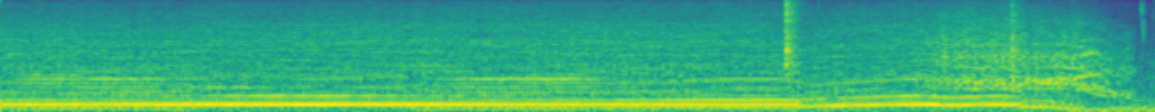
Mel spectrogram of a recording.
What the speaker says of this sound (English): Am I revving it too much as well?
